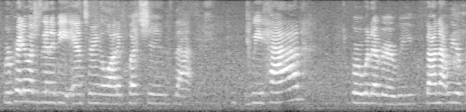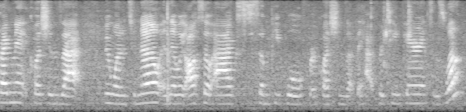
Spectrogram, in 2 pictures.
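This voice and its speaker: A twenty-year-old woman chats easygoingly in a vlog Q&A, her voice sitting a little high and pausing on frequent ums. She sounds set back from the mic, with a clear hiss of background noise behind her. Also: flat delivery, bright, forceful tone, recorded from a distance, low-quality recording. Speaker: vlog co-host. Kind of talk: casual Q&A chat.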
